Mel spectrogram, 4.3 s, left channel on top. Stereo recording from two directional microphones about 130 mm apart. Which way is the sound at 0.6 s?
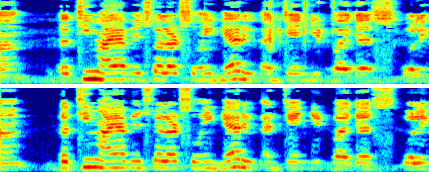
50° right (ahead or behind).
